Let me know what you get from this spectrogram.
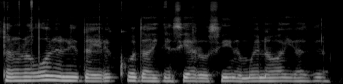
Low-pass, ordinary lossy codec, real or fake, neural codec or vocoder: none; none; fake; codec, 44.1 kHz, 7.8 kbps, DAC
